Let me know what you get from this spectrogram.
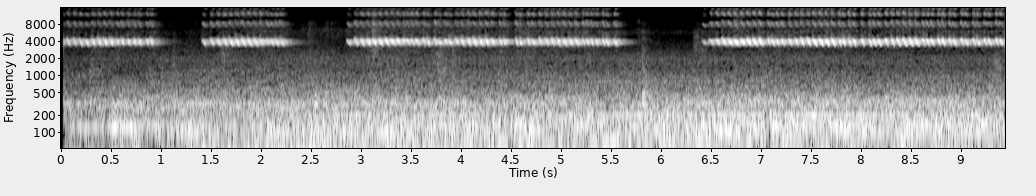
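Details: Insect calling loudly from houseplants at home: a continuous high, buzzy, pulsing trill broken by short gaps, over a low background hum.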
